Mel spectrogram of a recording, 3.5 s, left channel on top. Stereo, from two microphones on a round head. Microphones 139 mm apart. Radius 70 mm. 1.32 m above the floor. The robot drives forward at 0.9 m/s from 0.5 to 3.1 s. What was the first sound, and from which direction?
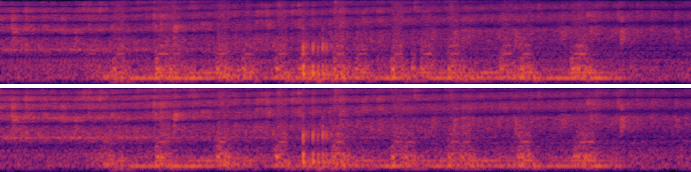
Running water, 25° right (ahead or behind).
